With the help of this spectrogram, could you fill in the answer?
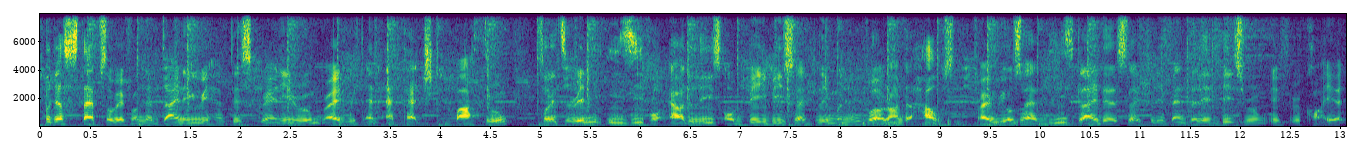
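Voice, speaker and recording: Clear music plays in the background. The speech moves at a fairly quick pace with ordinary pitch variation. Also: man. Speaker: property tour host. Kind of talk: property walkthrough presentation. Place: home room.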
